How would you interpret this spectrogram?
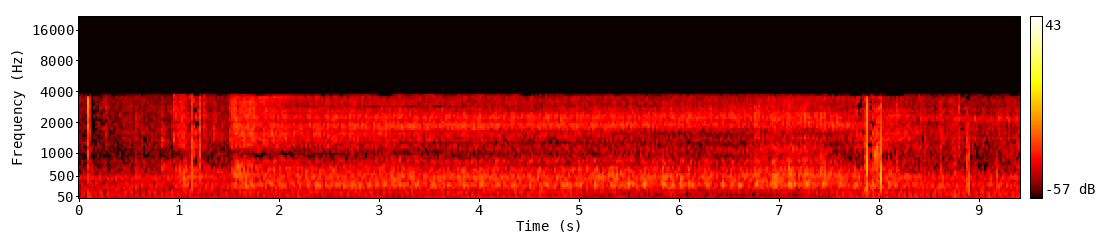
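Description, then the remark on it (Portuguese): A motor engine idles steadily with a low, even rumble throughout, broken by a few sharp clicks and knocks near the start and end. No one speaks. “Então, moleque, liga logo esse motor.”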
